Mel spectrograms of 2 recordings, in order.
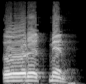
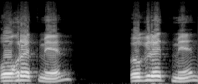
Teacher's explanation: Yumshoq g'ni tushirib olamiz. Talaffuz qilmaymiz. Nimaga? Chunki undosh bilan kelyapti.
